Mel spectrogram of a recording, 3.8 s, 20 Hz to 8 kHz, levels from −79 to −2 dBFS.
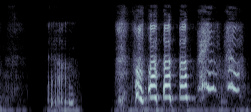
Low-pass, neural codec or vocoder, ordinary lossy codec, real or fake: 7.2 kHz; codec, 16 kHz, 4.8 kbps, FACodec; none; fake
